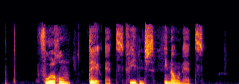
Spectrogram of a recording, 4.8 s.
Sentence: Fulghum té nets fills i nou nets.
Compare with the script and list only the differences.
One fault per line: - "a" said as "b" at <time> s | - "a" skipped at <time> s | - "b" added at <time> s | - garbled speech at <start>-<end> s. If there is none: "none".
none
